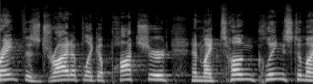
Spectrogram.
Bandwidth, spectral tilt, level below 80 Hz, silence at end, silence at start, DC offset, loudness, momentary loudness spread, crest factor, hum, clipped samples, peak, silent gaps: 17.5 kHz; -4 dB/octave; -70 dBFS; 0 s; 0 s; under 0.1%; -18 LUFS; 8 LU; 18 dB; none; under 0.1%; 0 dBFS; none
